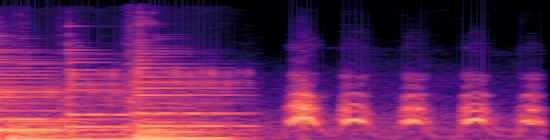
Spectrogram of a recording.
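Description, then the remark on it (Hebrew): A golden-furred dog barks five times in a steady, evenly spaced rhythm, loud, after a brief swell of sustained musical tones at the start. The dog races through city streets with a boy running after it, the two joined by a long rope, in David Grossman's novel Someone to Run With. “כלב דוהר ברחובות, ואחריו רץ נער.”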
